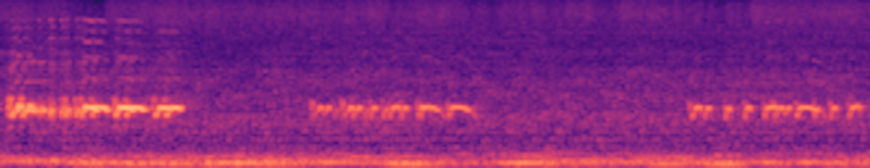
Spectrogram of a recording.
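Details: Zebra dove, local type, singing as a training master: a bright trilled cooing phrase followed by two softer rolling runs of repeated notes, separated by pauses, over a low rumble.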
